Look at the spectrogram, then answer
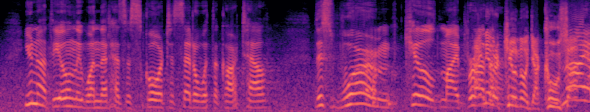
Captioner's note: none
